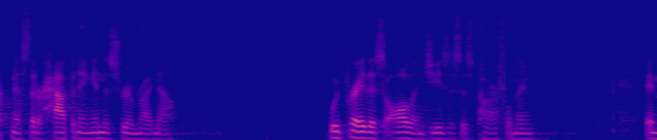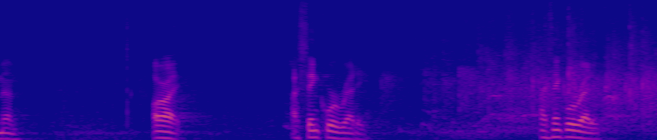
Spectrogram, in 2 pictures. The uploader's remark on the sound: The following episode is a live recorded sermon from the Sunday gathering at The Heights Church Denver on 02/27/22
